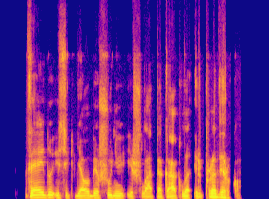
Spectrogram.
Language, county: Lithuanian, Šiauliai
